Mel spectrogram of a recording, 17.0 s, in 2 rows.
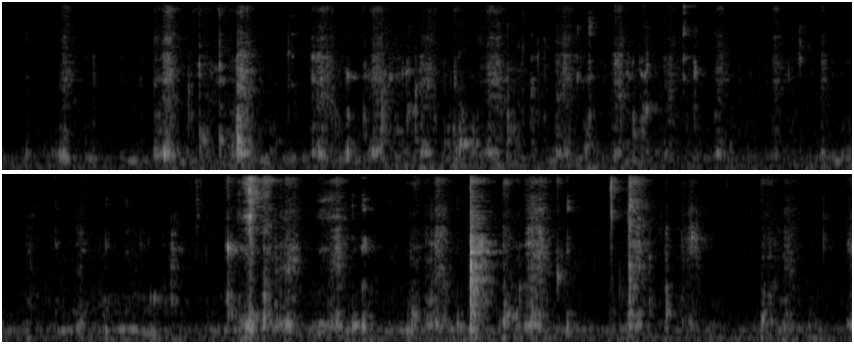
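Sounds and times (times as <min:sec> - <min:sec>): chewing crunchy cereal: 0:00.1 - 0:17.0
wet mouth sounds: 0:09.0 - 0:15.3.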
